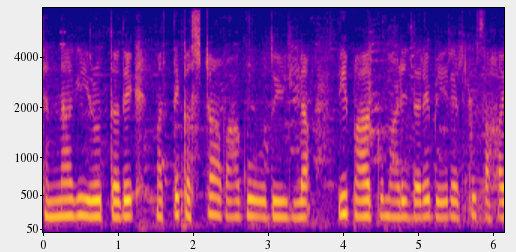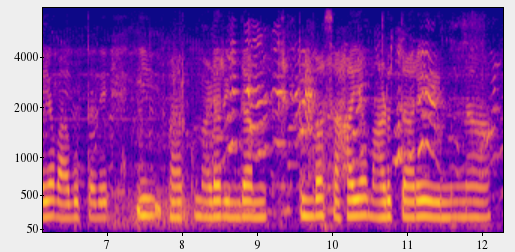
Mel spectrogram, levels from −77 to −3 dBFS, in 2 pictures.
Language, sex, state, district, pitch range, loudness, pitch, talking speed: Kannada, female, Karnataka, Mysore, 205-220 Hz, -17 LUFS, 210 Hz, 80 wpm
